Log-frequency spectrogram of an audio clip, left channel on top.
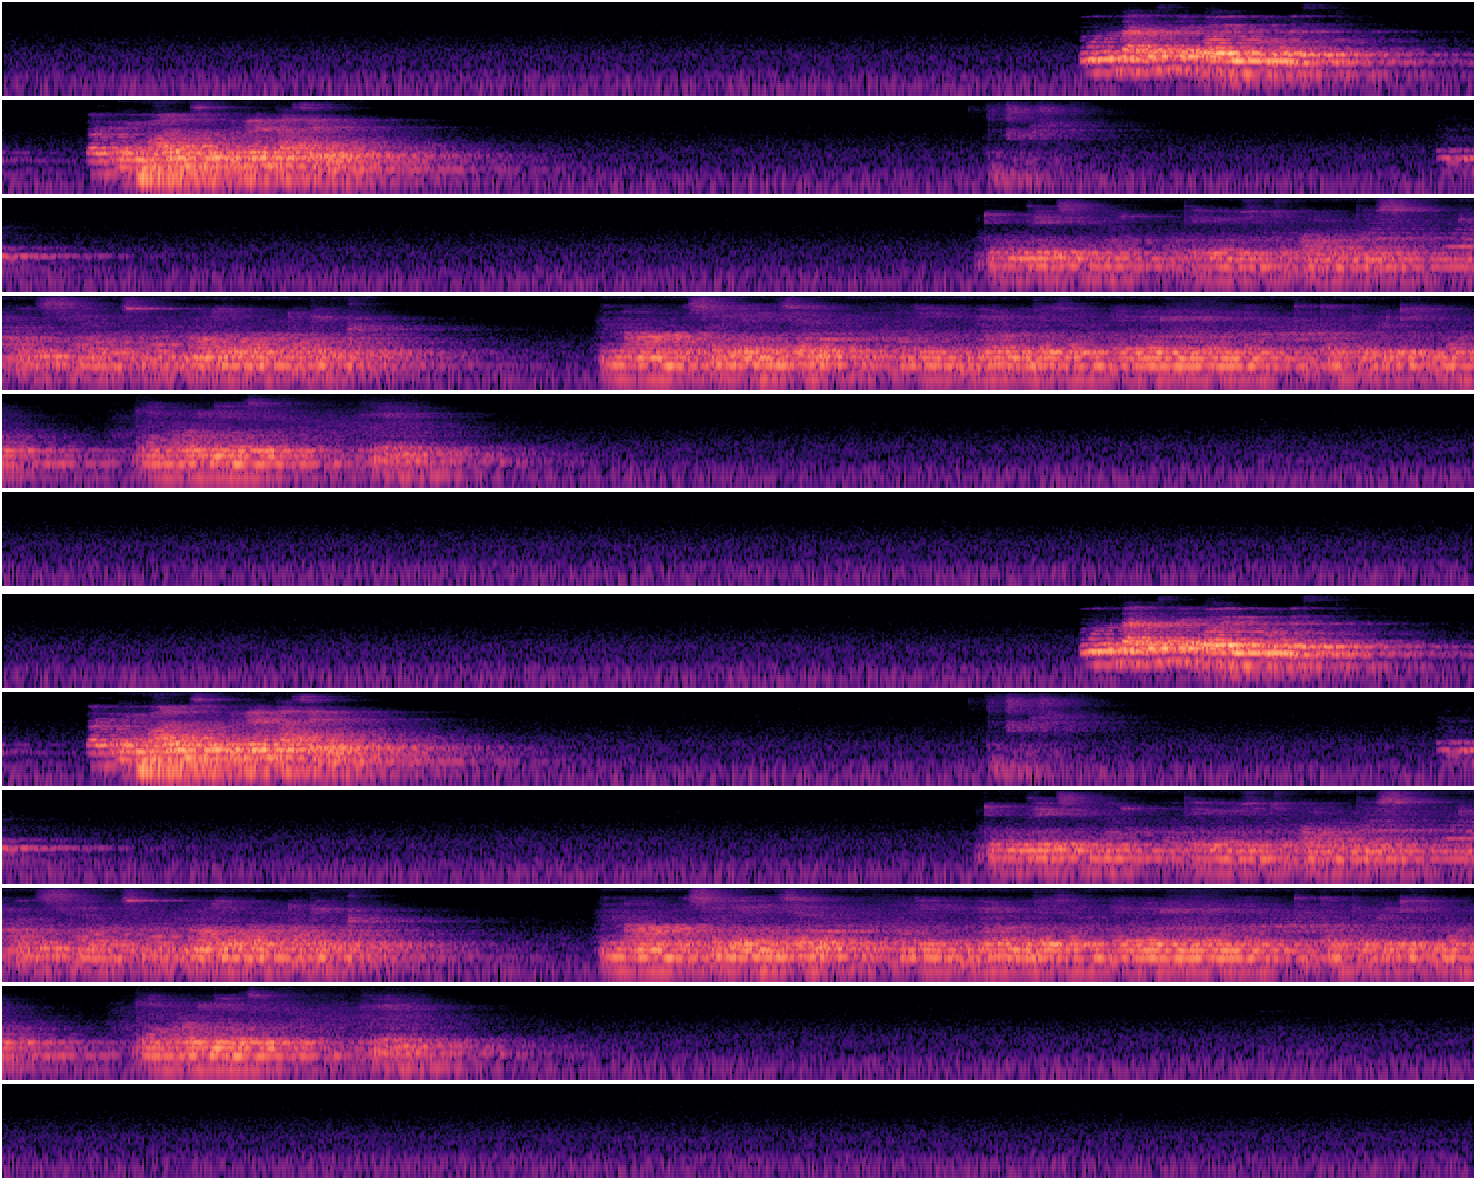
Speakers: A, on the left (about 80°); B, on the right (about 65°).
A: त तर <unintelligible> जायचच नाही call in progress notification
B: call संपेपर्यंत असते तो.
A: <inaudible> हम्
B: मध्ये सेमिनारमध्ये इव्हल्युशनच्या कॉलममध्ये students have some knowledge about topic. नाव असं लिहायचं, आणि वेळ मध्ये जर हे <unintelligible> वड बन मा तर पी पी टी किंवा ब्लॅकबोर्ड लिहायचं आहे की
